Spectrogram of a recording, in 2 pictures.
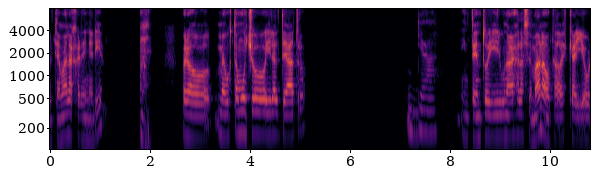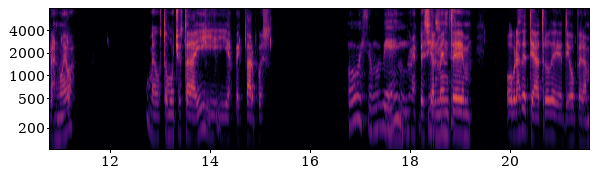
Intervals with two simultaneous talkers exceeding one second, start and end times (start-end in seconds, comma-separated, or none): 17.5-19.0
